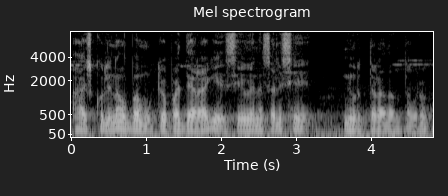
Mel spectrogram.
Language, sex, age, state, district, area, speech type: Kannada, male, 45-60, Karnataka, Dharwad, rural, spontaneous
